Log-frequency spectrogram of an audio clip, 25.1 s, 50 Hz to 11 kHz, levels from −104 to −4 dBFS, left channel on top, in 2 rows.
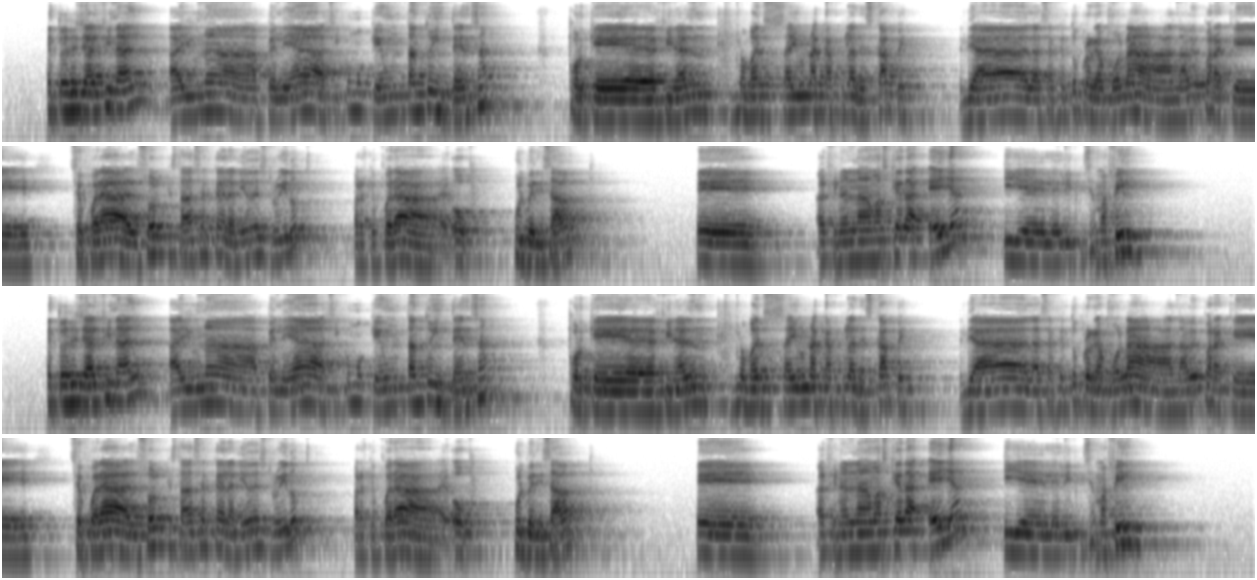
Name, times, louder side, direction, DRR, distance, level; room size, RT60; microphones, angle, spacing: voice 1, 0.5-4.9 5.7-9.1 9.6-12.8 13.3-15.5 16.1-17.3 17.7-18.3 19.5-20.1 20.7-22.2 22.6-23.9, left 1 dB, 10° right, 4 dB, 1.0 m, -25 dB
14.0 x 5.9 x 8.5 m, 0.92 s
head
